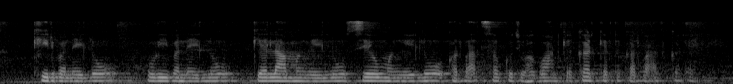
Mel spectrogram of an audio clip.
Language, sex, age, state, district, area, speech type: Maithili, female, 45-60, Bihar, Begusarai, rural, spontaneous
